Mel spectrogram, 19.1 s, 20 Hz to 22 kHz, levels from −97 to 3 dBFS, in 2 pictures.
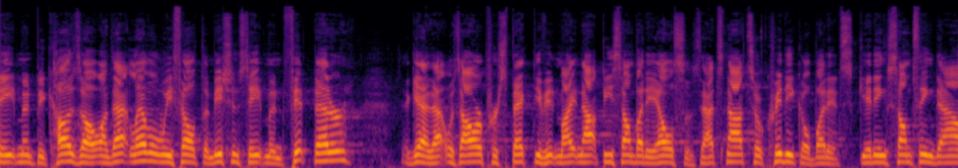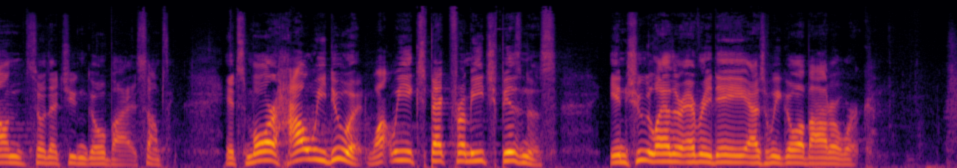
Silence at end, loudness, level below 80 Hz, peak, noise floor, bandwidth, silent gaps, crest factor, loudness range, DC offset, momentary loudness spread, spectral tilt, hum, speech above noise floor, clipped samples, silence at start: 0.25 s; -25 LUFS; -56 dBFS; -8 dBFS; -60 dBFS; 17.5 kHz; none; 16 dB; 4 LU; under 0.1%; 10 LU; -6.5 dB/octave; none; 35 dB; under 0.1%; 0 s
